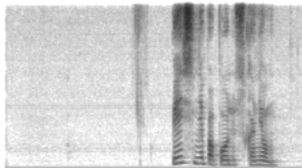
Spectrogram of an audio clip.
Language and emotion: Russian, neutral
